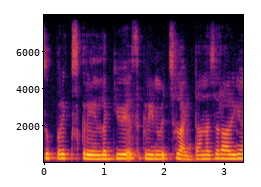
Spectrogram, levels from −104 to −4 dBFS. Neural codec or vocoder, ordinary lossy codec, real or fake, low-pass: none; none; real; none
